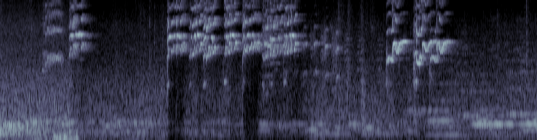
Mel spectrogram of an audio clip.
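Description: Songbirds chirping: a couple of high chirps about a second in, a quick run of rapid chirps in the middle, and another short burst about six seconds in, over low steady tones.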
